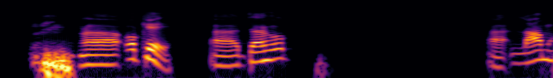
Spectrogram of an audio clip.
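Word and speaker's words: ل: লাগাবেন লাগিয়ে উচ্চারণ করবেন লাম ওকে যাই হোক লাম হলো জিহ্বার আগার কিনারা তার বরাবর উপরে মানে উপরে মাড়ির দাঁতের ক্রস সঙ্গে লাগে উচ্চারণ হবে আমার একটু ভুল হয়েছে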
